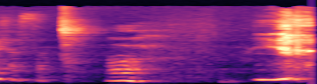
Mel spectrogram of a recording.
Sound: sighs

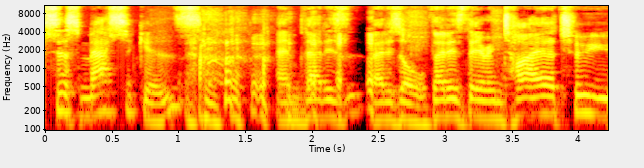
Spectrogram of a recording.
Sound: laugh

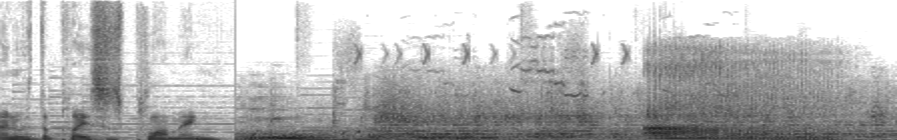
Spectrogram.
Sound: toilet flushes

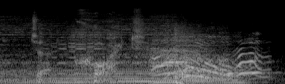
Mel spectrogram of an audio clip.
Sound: all gasp

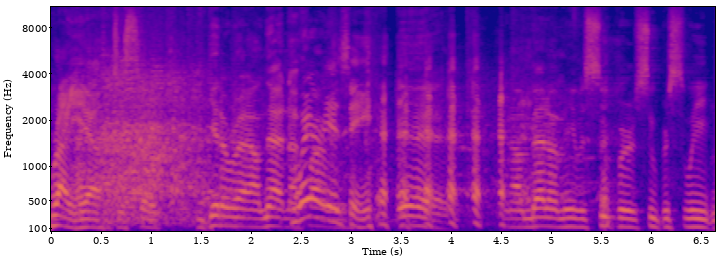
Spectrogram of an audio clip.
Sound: laughter

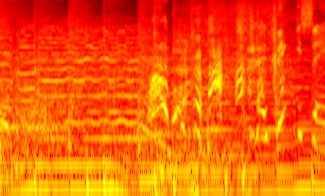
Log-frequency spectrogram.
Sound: laughing

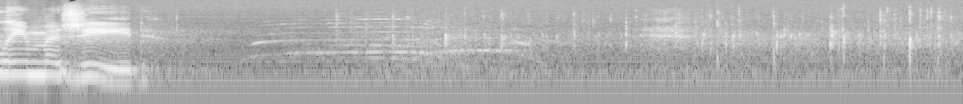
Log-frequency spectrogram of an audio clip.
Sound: applause

